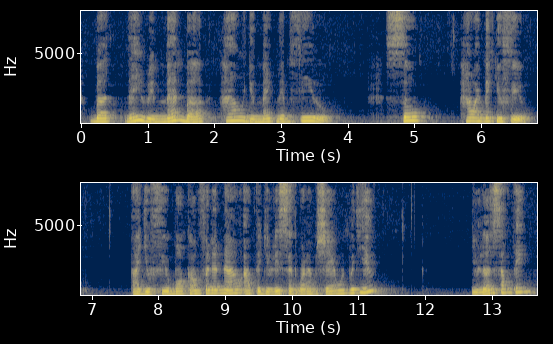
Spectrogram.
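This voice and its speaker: Speaking in a warm, mid-range voice on a low-quality recording, a middle-aged woman from Vietnam hosts a motivational talk. She's a teacher and pastor whose simple non-native English carries a Vietnamese accent, with short repeated phrases and direct questions to listeners.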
